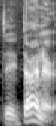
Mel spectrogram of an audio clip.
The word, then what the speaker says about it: Diner: Next to him is Hasia Diner, as she told me, Diner, like the restaurant.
